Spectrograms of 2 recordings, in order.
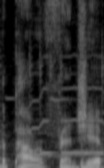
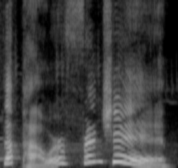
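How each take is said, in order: First: It is said in a flat, unenthusiastic way. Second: It is said in a bubbly, gushing way. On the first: The speaker calls it wrong. "You're not saying it right. It's not" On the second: The speaker calls it right. "speaking with that many rainbows"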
